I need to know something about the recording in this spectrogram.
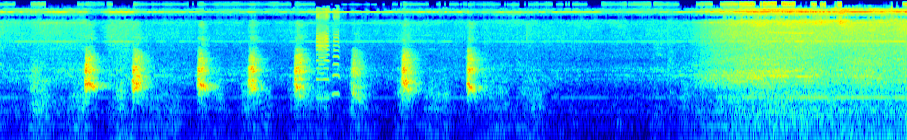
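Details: Domestic Shiba Inu with a Labrador, attacking a vacuum cleaner out of affection rather than anger; eight sharp barks roughly once a second, then a steady vacuum-cleaner roar rising from the tenth second, with music and brief speech.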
